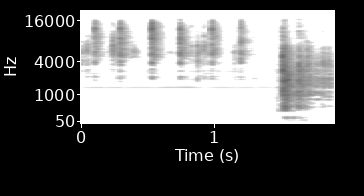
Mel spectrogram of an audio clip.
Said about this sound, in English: I'm going to roll the dice and try to change the tone to jovial.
